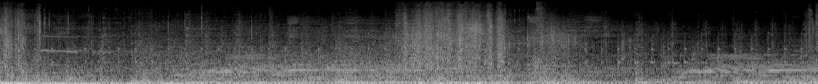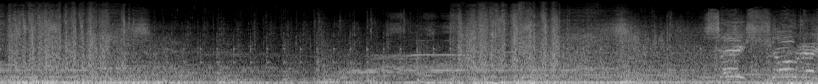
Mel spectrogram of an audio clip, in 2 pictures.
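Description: Bursts of gunfire and booming blasts come from the video game The Witcher 2: Assassin of Kings, recurring in loud waves against a constant noisy battle backdrop, with voices heard in places.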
